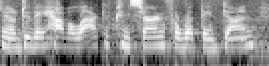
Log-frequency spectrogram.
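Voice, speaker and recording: A woman is speaking in a room with audible echo. Noticeable background noise runs underneath. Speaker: juvenile probation supervisor. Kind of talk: training lecture. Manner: fast.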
